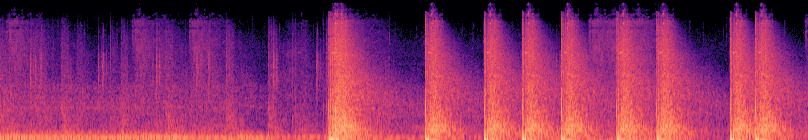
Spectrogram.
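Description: Heavy video game gunfire from Operation Trebuchet, about eight loud, booming single shots at irregular intervals, each ringing out and decaying, after a stretch of steady lower rumbling at the start.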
